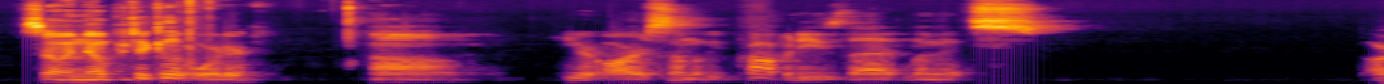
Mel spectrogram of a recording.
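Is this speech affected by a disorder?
No.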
